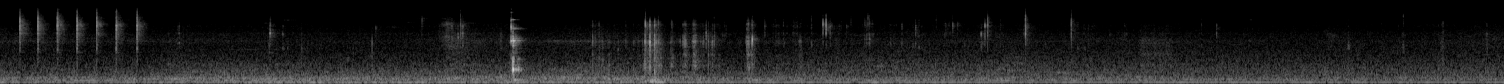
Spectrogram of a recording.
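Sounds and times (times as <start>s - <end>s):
sticky slime clicks and crackles: 6.8s - 11.0s.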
